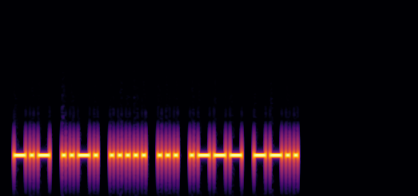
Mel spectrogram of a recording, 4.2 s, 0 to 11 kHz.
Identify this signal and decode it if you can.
Morse code, heard as a keyed tone, about 32 wpm, 700 Hz. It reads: KF5SJZ
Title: USA Callsign DE Callsign - 6 Characters - 30wpm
